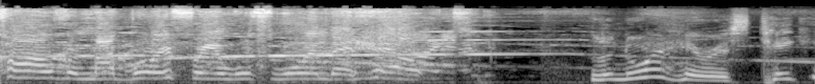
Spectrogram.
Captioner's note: sirens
